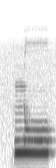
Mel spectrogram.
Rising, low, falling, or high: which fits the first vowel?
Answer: high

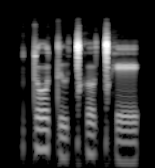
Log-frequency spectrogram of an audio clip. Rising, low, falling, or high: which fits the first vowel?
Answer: high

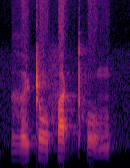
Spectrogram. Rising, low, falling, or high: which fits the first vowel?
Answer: rising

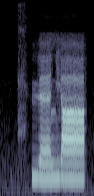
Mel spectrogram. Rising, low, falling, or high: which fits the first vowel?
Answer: high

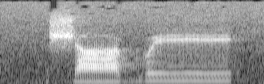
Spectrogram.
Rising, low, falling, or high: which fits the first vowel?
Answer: low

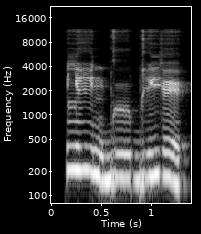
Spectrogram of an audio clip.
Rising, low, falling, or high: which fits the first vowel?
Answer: falling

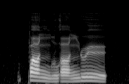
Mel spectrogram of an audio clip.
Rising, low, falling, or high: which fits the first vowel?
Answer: falling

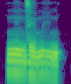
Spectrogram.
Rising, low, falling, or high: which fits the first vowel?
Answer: low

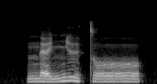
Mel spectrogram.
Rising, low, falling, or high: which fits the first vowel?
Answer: low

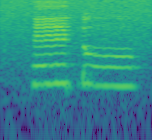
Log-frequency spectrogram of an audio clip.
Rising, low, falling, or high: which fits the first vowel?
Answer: high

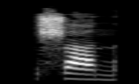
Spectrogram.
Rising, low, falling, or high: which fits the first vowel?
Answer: low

